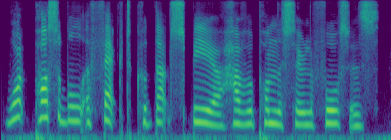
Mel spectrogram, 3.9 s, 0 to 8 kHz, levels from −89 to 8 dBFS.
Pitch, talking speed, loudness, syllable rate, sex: 255 Hz, 170 wpm, -19 LUFS, 4.6 syllables/s, female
